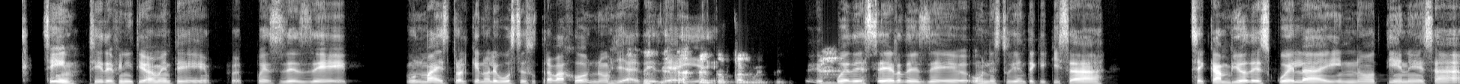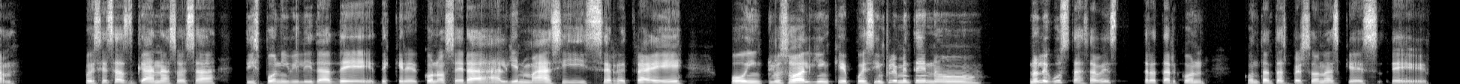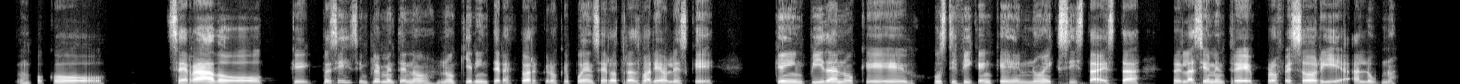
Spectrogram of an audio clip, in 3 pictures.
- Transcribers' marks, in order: laugh; chuckle; other background noise; tapping
- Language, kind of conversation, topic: Spanish, podcast, ¿Qué impacto tuvo en tu vida algún profesor que recuerdes?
